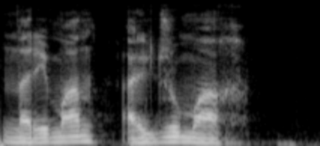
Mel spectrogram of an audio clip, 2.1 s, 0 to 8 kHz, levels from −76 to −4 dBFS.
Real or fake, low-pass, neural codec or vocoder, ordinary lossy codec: fake; 7.2 kHz; vocoder, 44.1 kHz, 128 mel bands every 512 samples, BigVGAN v2; AAC, 48 kbps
